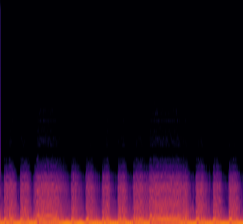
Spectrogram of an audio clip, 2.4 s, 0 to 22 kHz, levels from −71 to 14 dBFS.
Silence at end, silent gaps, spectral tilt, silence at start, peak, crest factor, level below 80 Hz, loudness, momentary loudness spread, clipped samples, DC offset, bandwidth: 0 s; none; -9 dB/octave; 0 s; -6 dBFS; 8 dB; -44 dBFS; -15 LUFS; 2 LU; under 0.1%; under 0.1%; 6.2 kHz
